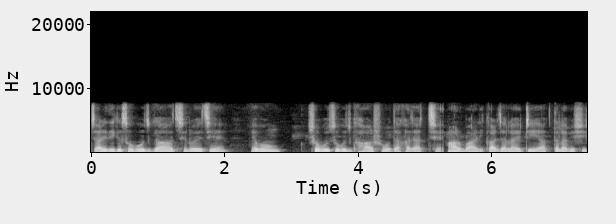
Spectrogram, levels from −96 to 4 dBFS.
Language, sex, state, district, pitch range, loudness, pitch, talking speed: Bengali, female, West Bengal, Jhargram, 185-200 Hz, -18 LUFS, 190 Hz, 130 wpm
